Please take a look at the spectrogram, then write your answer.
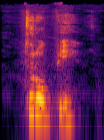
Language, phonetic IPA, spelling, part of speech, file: Polish, [ˈtrupʲi], trupi, adjective, Pl-trupi.ogg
